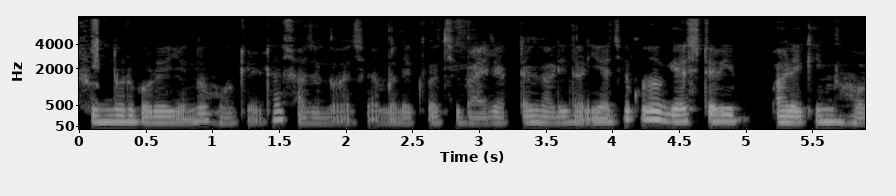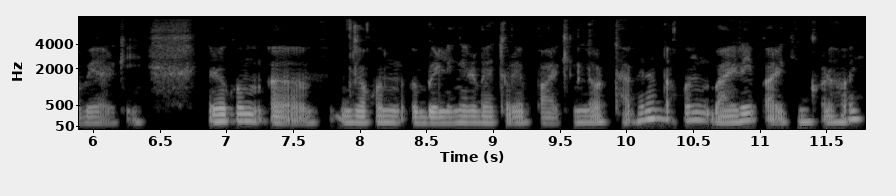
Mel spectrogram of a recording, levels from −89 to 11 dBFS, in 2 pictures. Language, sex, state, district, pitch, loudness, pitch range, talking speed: Bengali, male, West Bengal, Kolkata, 120 Hz, -36 LUFS, 115-145 Hz, 190 wpm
